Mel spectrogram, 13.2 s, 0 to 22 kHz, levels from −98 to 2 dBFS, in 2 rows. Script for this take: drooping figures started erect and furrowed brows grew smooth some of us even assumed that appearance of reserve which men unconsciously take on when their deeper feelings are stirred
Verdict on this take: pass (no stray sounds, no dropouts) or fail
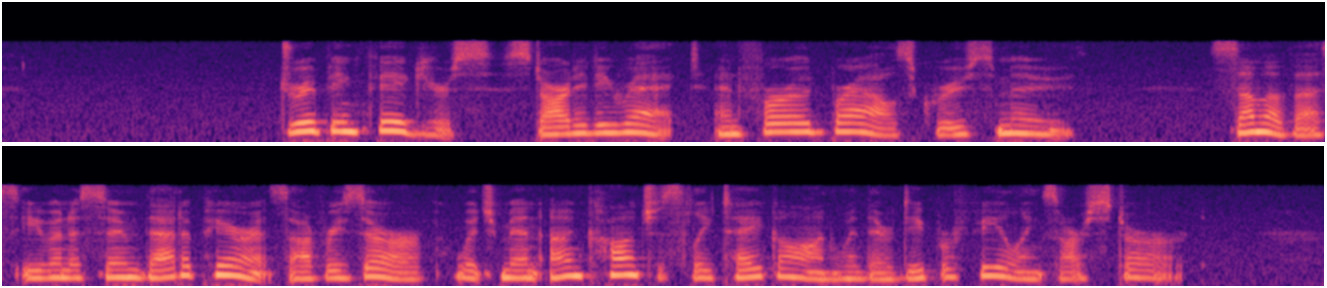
pass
